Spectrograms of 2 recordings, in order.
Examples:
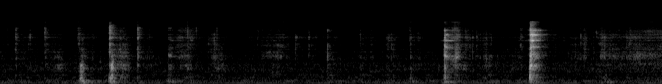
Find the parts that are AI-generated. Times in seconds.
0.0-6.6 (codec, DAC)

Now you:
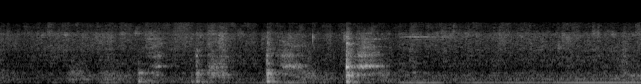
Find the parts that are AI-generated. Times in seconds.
1.5-2.1 (codec, DAC)

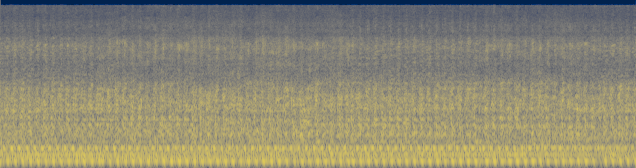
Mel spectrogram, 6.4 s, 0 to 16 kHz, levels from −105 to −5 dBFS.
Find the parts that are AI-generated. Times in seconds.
1.0-3.5 (codec, DAC); 4.8-6.0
